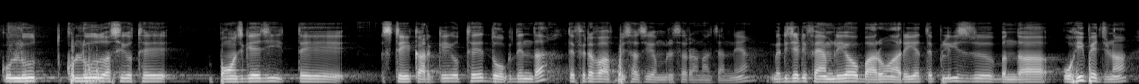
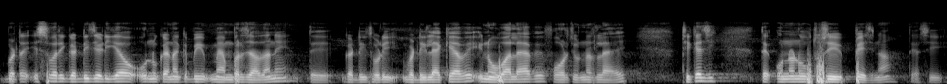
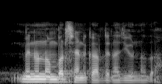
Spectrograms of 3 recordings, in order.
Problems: background sounds at intervals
